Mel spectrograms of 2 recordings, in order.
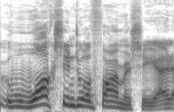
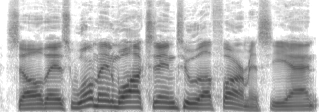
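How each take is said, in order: First: Jimmy Stewart impression. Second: John Wayne impression. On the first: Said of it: "Jimmy Stewart already talking". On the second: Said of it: "John Wayne was".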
